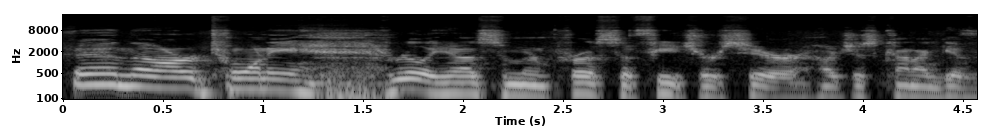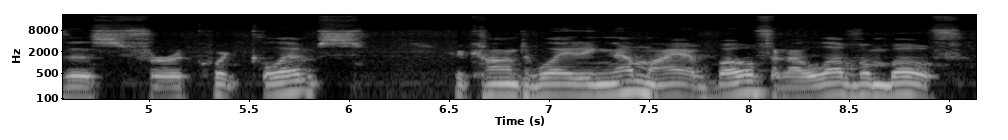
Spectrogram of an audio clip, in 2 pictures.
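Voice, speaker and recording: A man's voice: medium pitch, moderate pace, fairly bright tone, rough recording. A man hosting a hobby radio channel, giving an informal, plain-spoken product demonstration. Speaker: ham radio channel host demonstrating receivers. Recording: faint background noise.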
